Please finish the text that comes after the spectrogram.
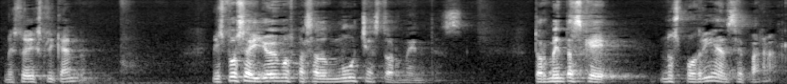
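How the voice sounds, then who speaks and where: A man's voice: mid-range voice, normal speed, long pauses, a little mellow, long reverb tail. A male pastor preaching a sermon with emphasis, often asking the congregation whether they follow him.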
